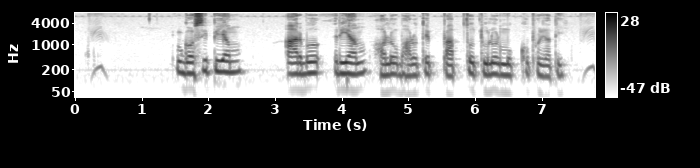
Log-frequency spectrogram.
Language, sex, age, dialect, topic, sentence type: Bengali, male, 25-30, Standard Colloquial, agriculture, statement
